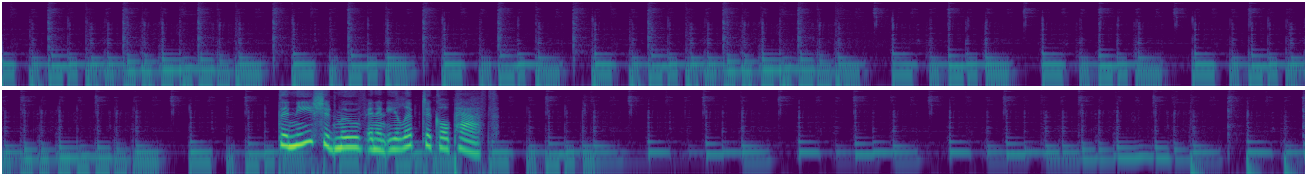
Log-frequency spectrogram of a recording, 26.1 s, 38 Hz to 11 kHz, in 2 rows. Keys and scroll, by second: 2.5 space, 7.4 super+Down, 8.3 super+Right, 8.9 super+Down, 9.3 z, 9.7 alt+x, 10.8 alt+z, 11.7 alt+x, 13.2 super+Down, 14.8 alt+z, 15.2 alt+x, 19.2 space, 23.2 space.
